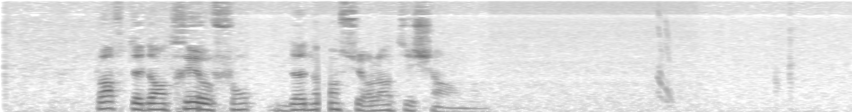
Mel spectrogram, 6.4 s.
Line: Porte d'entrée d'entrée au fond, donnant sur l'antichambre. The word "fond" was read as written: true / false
true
